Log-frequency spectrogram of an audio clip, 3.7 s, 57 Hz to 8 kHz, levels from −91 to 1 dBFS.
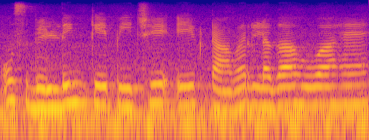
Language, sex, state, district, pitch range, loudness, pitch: Hindi, female, Punjab, Fazilka, 155-190 Hz, -14 LUFS, 180 Hz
